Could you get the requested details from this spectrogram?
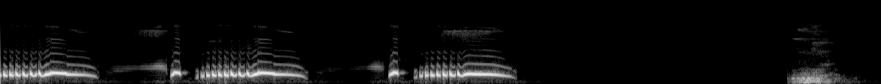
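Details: After a long pause over Eid al-Fitr, a white Barbary dove with red eyes coos three times in quick succession, each a short lead-in note and a rolling low tone, followed by silence and a soft rustle.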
